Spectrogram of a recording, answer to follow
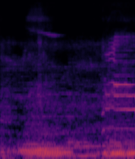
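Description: A tabby kitten meowing: one long, steady, high meow starting about one and a half seconds in.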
